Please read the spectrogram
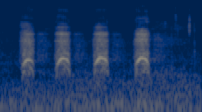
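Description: White domestic duck panting: four short notes in a row, about three a second, each rising and then falling in pitch.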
